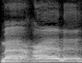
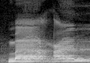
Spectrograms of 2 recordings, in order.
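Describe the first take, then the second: First: The final L is released with a bounce. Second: The final L is held without a bounce. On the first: The speaker calls it wrong. "jangan ma'al" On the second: The speaker calls it right. "ya jangan dipantulin"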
